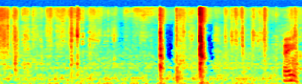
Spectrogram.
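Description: Quiet handling of a scored strip of card being folded along its score lines with a bone folder, with a few soft clicks and two sharper ones a little past two seconds in.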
